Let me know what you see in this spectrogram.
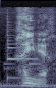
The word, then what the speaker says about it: Rainer: Ce sera Rainer comme Rainer Maria Hilke. Il n'y aura qu'à le prononcer à la française.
